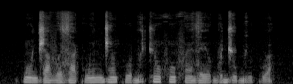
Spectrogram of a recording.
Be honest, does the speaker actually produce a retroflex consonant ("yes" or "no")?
no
